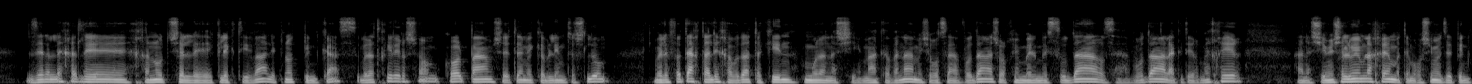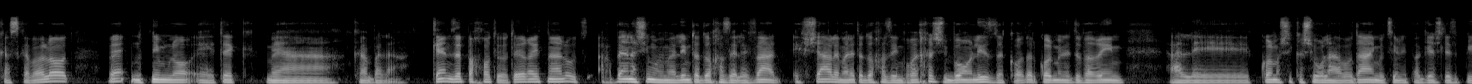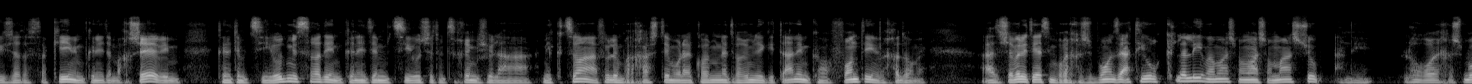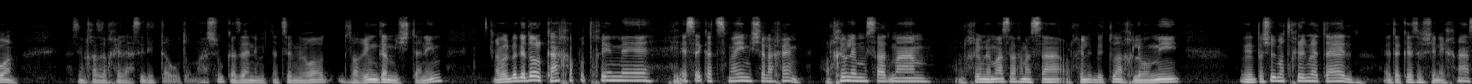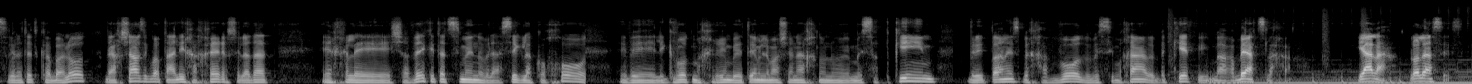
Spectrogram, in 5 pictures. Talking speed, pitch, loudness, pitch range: 150 wpm, 100 Hz, -26 LUFS, 90-120 Hz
